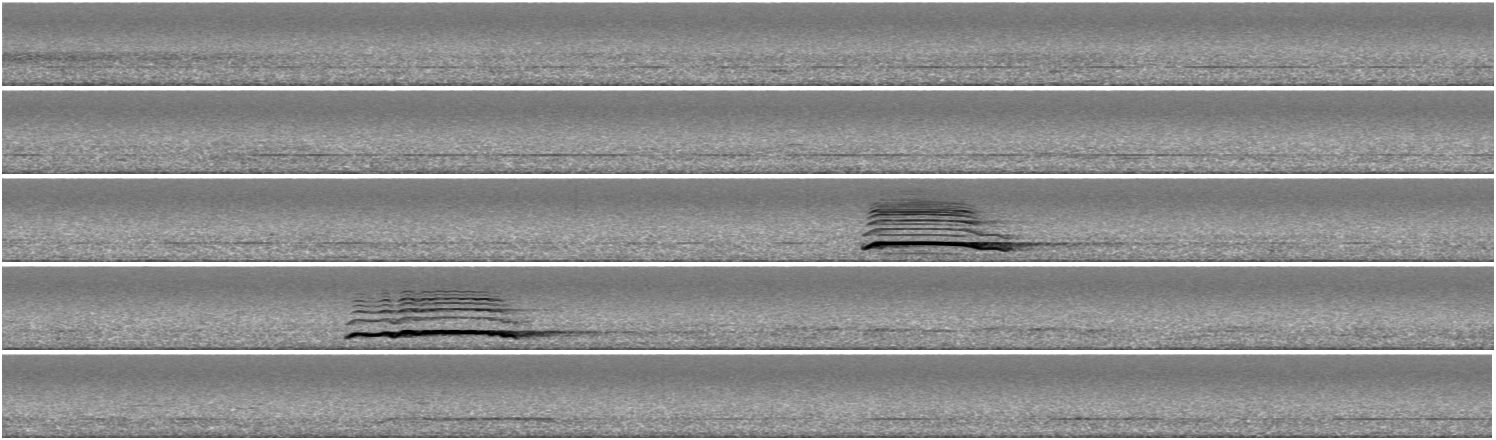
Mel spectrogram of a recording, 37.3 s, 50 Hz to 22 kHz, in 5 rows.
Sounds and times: tawny owls 0:19.2 - 0:20.1
tawny owls 0:24.1 - 0:25.2

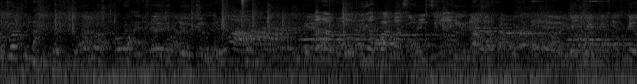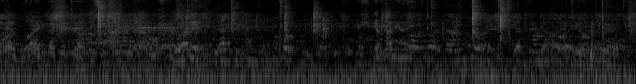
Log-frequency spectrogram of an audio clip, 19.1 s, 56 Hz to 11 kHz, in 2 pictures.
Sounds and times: Dialogue among the elderly 0:00.0 - 0:19.0

